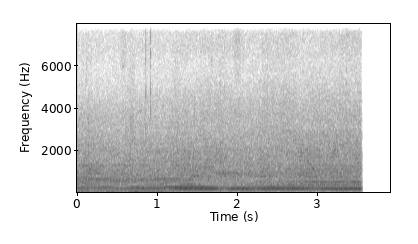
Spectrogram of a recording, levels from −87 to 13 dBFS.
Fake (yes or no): no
